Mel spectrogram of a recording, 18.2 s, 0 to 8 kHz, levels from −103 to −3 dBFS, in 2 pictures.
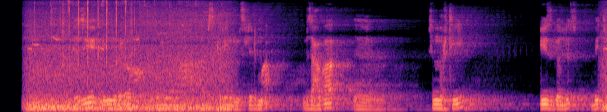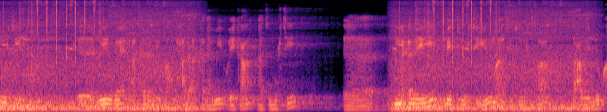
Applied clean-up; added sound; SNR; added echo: none; Bird; -1 dB; reverberation time 1.7 s.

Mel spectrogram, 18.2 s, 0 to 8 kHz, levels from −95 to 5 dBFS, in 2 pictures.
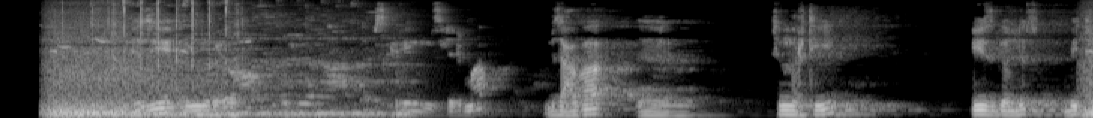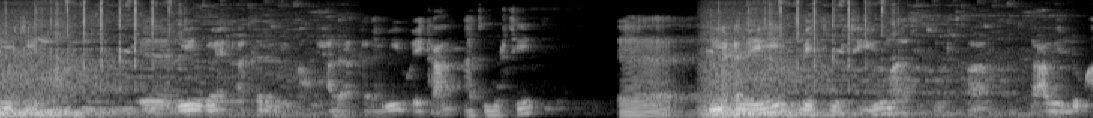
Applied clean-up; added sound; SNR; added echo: classical method WPE with log-MMSE.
